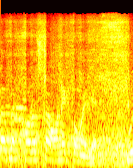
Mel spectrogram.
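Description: A man talking, with a rubbing, scratchy noise near the end.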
